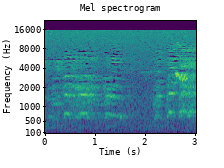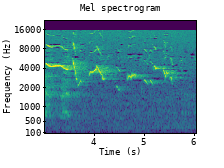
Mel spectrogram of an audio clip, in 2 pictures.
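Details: Oriental magpie-robin, a very common resident, recorded in Ubon Ratchathani, Thailand, on 23 December 2019 with a Nikon P1000: a rooster crows first, then clear, high whistled notes sliding up and down in quick varied phrases.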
